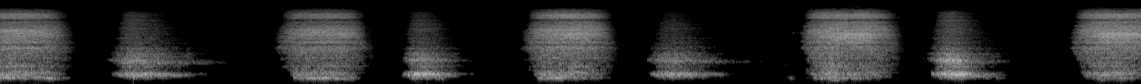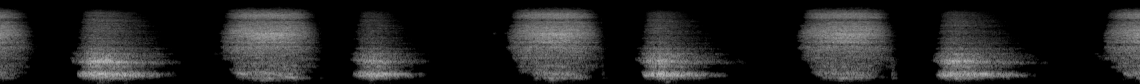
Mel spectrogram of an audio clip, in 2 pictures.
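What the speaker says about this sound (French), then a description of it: "ces grandes respirations du corps" Slow, deep breaths during guided Kriya yoga meditation, about a dozen long inhales and exhales at a regular pace, close and loud with silence between them and no talking.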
